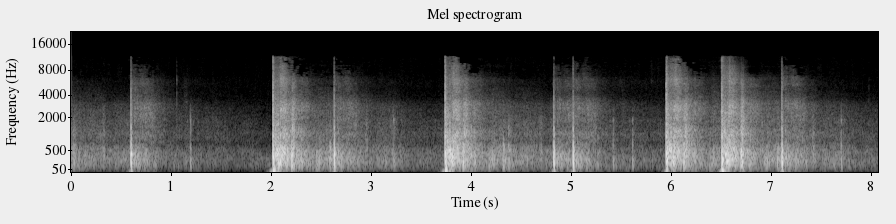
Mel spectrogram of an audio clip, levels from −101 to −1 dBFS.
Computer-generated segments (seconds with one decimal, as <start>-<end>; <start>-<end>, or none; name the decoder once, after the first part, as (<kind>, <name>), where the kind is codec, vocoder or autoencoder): 6.4-7.1 (autoencoder, DAC-VAE)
